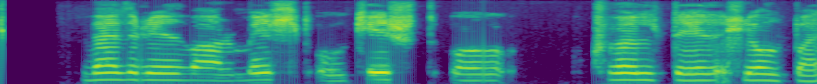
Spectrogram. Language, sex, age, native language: Icelandic, male, 11, Icelandic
